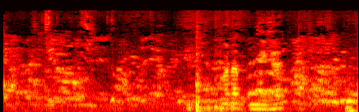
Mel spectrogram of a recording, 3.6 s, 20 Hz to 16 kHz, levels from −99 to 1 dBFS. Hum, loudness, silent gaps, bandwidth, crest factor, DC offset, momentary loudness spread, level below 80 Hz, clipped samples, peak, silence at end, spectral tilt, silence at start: none; -33 LUFS; none; 11.5 kHz; 22 dB; under 0.1%; 12 LU; -48 dBFS; under 0.1%; -10 dBFS; 0 s; -6 dB/octave; 0.05 s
